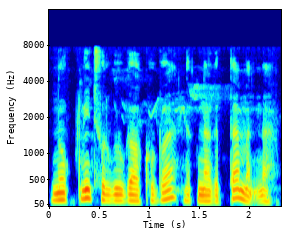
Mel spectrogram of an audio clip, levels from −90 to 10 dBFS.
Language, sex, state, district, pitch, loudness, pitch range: Garo, male, Meghalaya, South Garo Hills, 115 Hz, -18 LUFS, 110-145 Hz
